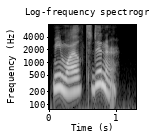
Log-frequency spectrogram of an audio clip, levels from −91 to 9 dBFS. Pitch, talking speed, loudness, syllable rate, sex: 235 Hz, 135 wpm, -16 LUFS, 6.0 syllables/s, female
